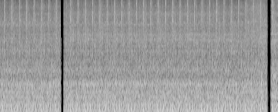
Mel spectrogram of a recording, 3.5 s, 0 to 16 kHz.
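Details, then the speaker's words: 1994 Toyota Celica, single-coil ignition, coil replaced two years ago: rough, uneven lumpy idle, dead miss at idle; scope shows no spark line on one cylinder, weak intermittent spark. "It's missing pretty bad right now. Got a dead miss."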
